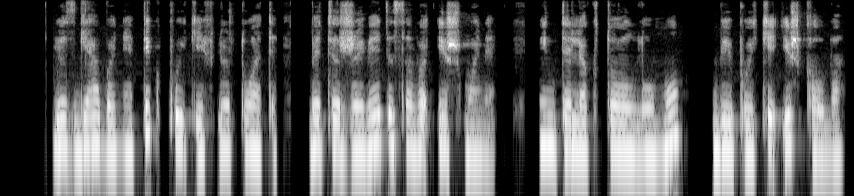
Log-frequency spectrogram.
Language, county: Lithuanian, Vilnius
